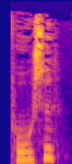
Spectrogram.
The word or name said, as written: poset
